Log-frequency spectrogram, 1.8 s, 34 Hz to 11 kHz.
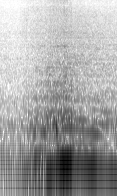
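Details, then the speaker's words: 2008 BMW 116i E81 1.6 petrol with misfire and code 29D0, revving with an uneven lumpy rumble under acceleration. "it definitely sounds like when you accelerate it"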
